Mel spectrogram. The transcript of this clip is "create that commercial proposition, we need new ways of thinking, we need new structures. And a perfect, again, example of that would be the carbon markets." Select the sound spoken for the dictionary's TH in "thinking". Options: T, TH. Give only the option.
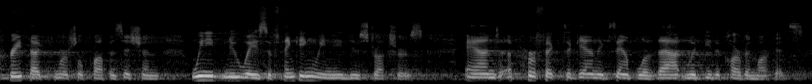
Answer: TH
